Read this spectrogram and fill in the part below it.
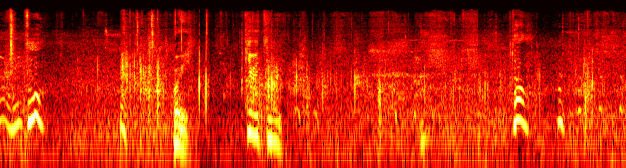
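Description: A dog's paws scuff on gravel.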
